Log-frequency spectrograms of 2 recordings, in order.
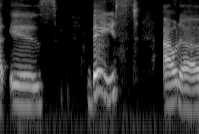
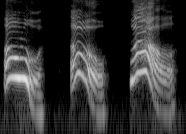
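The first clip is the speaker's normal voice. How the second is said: high, loud surprised exclamations; amazed reaction; 10 semitones higher, 9 dB louder, much slower than usual. Real, not acted. Streamer reacting to the chat, amazed high exclamations. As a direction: let out high bursts of amazement.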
